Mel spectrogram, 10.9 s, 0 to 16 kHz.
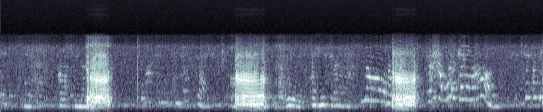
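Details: Nine-week-old Shar Pei puppy snoring all night: three loud, buzzing snores about every three seconds, with snuffly, whistling breaths in between, about 19 breaths a minute.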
